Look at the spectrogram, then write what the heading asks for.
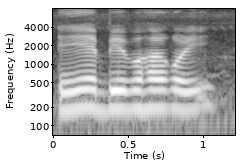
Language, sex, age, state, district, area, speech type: Assamese, male, 18-30, Assam, Lakhimpur, urban, spontaneous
